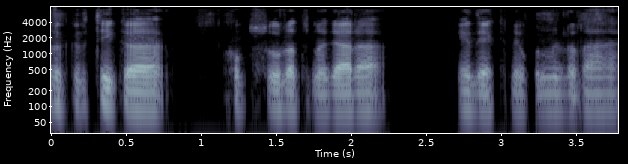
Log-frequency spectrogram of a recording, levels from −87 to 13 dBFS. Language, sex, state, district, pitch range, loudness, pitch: Hindi, male, Uttar Pradesh, Etah, 85-95 Hz, -29 LUFS, 90 Hz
